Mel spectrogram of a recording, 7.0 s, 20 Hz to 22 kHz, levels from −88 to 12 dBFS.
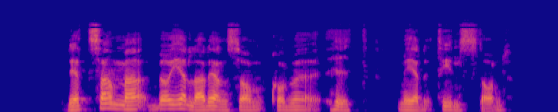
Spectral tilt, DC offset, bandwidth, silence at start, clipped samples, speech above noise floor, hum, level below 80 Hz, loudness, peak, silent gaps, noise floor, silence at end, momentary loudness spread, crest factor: -4.5 dB/octave; under 0.1%; 9.4 kHz; 0.85 s; under 0.1%; over 65 dB; none; -66 dBFS; -25 LUFS; -6 dBFS; none; under -90 dBFS; 0.7 s; 11 LU; 20 dB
